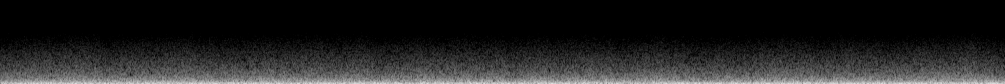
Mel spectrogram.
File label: wheels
